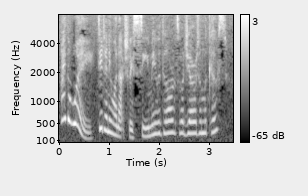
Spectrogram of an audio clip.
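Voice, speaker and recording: A woman's voice: sits high, wildly swooping pitch, quick pace, dark tone, a little hiss or hum. An actress playing a cool, guarded woman in a radio drama, composed, formal and matter-of-fact. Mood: cool, businesslike.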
